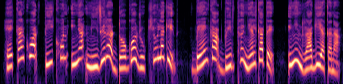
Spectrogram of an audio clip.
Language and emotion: Santali, angry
